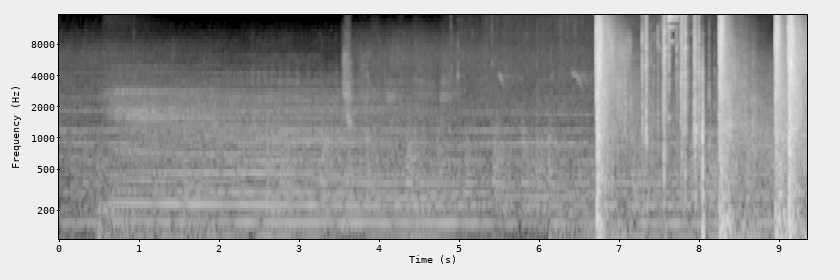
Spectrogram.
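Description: Sharp, loud game gunfire from Call of Duty Modern Warfare 2 on PS5: a cluster of close shots with short echoing tails bursts in after a low steady hum, several cracks in quick succession.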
